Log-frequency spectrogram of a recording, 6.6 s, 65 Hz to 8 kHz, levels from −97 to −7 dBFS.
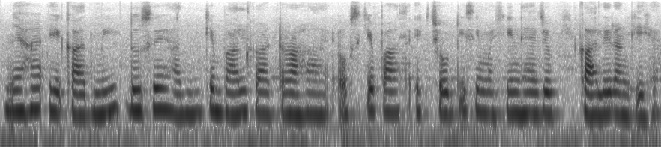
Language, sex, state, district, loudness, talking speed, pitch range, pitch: Hindi, female, Uttar Pradesh, Jalaun, -29 LUFS, 210 wpm, 190-210 Hz, 195 Hz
